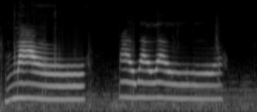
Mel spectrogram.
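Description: Two long, clear cat meows from a video game character, each drawn out for over a second, close and loud with a short pause between them and no talk over them.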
